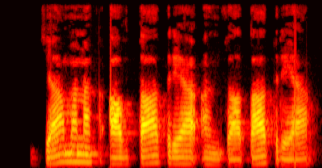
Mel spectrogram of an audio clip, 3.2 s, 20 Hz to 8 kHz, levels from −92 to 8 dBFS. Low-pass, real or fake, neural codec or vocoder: 7.2 kHz; real; none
